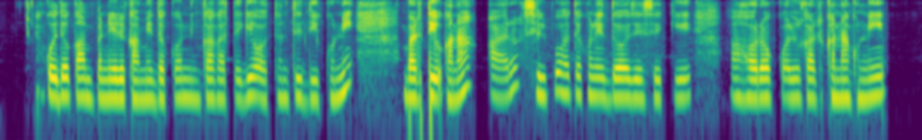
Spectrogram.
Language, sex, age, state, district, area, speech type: Santali, female, 18-30, West Bengal, Paschim Bardhaman, rural, spontaneous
